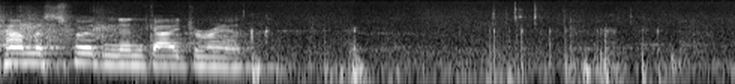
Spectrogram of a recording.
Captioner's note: applause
